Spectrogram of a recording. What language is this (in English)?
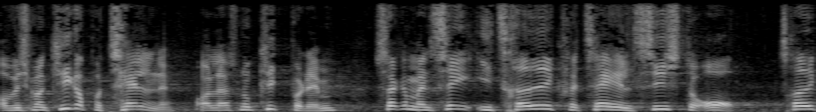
Danish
